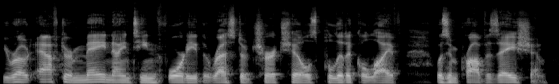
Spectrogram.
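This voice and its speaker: A man's voice: sits low, level tone, moderate pace, fairly bright tone. A male interview host asking searching, thoughtful questions.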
